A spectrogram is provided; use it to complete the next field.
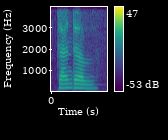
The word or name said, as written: dandle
